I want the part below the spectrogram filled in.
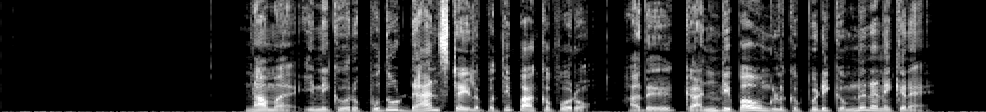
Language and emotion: Tamil, happy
